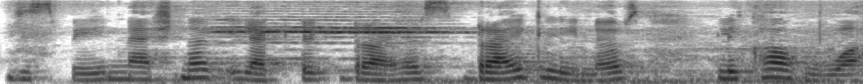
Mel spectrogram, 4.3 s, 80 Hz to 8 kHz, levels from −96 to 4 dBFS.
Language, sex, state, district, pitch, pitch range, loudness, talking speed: Hindi, female, Punjab, Fazilka, 195 Hz, 180-225 Hz, -17 LUFS, 110 wpm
